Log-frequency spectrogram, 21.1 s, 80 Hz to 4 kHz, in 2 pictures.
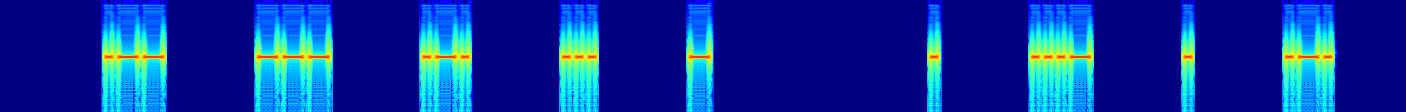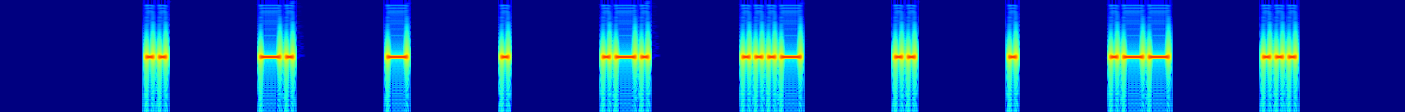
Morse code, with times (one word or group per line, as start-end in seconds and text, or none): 0.8-5.3 WORST
7.0-10.0 EVER
11.6-20.3 INTERVIEWS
